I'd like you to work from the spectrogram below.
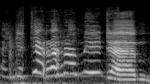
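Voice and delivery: high, loud startled question; shocked mother demanding what's going on; alarmed cry. Acted. Mother finds her daughter crying and demands answers, alarmed.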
